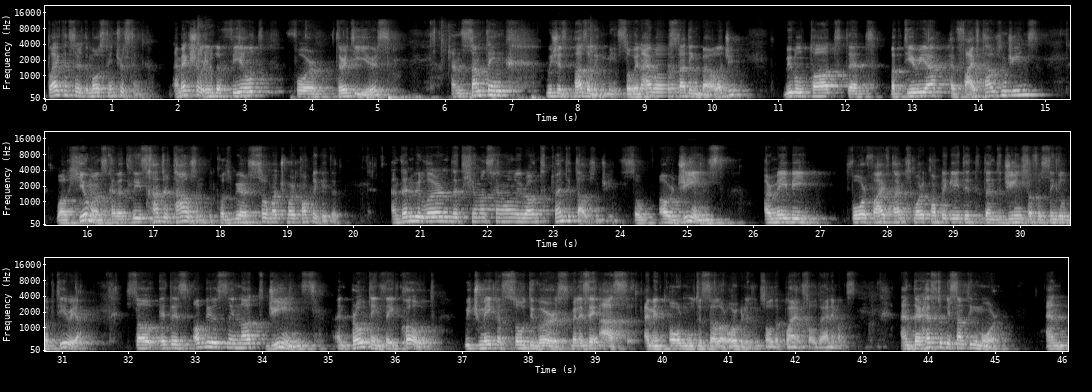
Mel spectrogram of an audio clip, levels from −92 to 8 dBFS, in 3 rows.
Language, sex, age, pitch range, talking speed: English, male, 50-69, 120-165 Hz, 145 wpm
